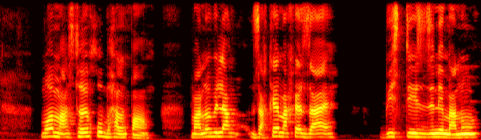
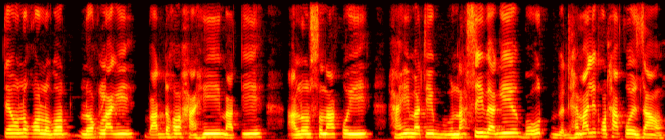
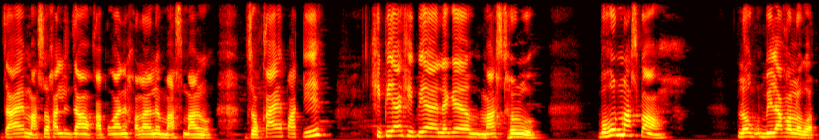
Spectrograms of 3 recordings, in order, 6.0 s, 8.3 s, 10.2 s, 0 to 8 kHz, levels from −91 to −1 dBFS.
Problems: background sounds at intervals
